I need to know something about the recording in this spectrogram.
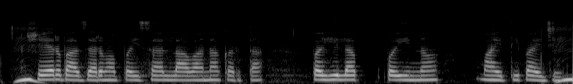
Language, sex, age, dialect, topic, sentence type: Marathi, female, 25-30, Northern Konkan, banking, statement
